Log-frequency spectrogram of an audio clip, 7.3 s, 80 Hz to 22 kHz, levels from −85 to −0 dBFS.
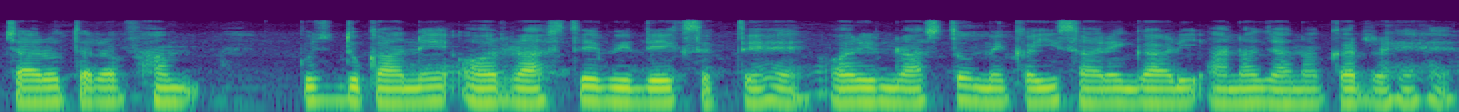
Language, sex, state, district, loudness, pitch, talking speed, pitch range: Hindi, male, Arunachal Pradesh, Lower Dibang Valley, -16 LUFS, 130 Hz, 190 wpm, 130-135 Hz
